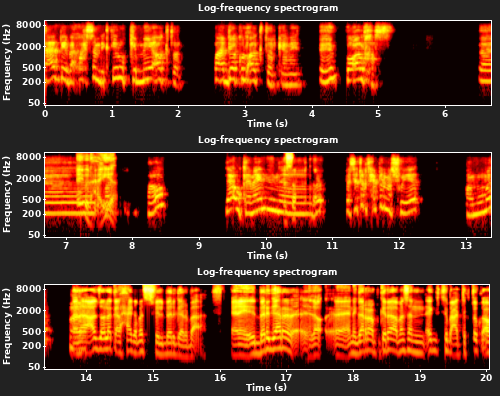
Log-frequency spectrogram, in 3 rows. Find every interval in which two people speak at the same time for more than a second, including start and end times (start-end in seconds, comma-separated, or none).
none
